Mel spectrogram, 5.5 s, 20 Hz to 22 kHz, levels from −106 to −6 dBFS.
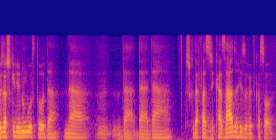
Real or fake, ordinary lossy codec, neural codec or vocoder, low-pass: fake; none; codec, 16 kHz, about 1 kbps, DyCAST, with the encoder's durations; none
